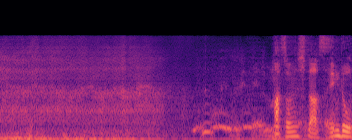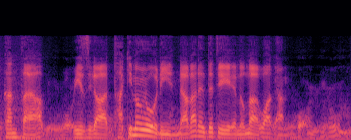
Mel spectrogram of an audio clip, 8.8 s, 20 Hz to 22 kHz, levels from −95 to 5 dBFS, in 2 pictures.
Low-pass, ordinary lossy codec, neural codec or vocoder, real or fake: none; none; codec, 16 kHz, 0.5 kbps, FunCodec, trained on LibriTTS, 25 frames a second; fake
